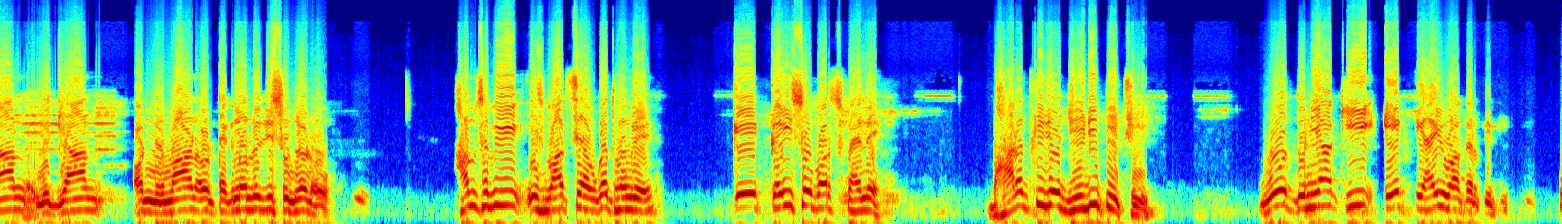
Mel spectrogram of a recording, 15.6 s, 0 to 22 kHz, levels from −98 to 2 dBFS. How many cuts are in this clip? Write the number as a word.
zero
